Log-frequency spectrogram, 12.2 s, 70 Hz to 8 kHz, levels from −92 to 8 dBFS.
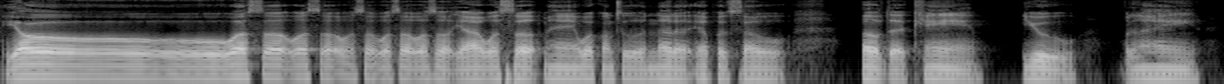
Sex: male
